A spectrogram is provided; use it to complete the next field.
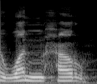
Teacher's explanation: نون ساکن کے بعد ہا حلقی لیٹر ہے، اظہار کرنا ہے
